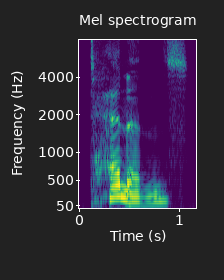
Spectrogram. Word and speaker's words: tenons: Tenons, like Yeah. tendons, but not.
